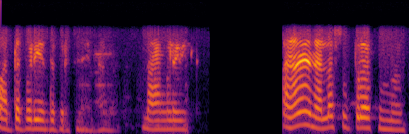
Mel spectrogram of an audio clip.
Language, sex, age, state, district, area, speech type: Tamil, female, 45-60, Tamil Nadu, Nilgiris, rural, conversation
